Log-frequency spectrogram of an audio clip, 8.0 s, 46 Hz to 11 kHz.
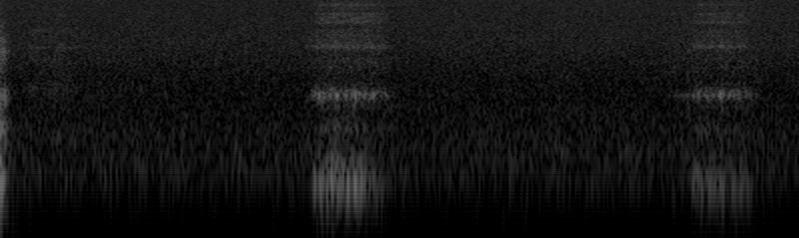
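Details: A man snoring before surgery: two rough, low, rattling inspiratory snores, about 16 a minute, over quiet room noise.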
